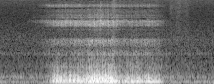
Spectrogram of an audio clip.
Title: two week baby staring at mothers snoring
